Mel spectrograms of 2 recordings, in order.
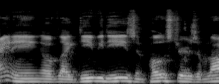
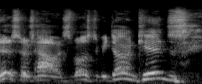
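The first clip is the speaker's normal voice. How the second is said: put-on higher-pitched grumpy, crotchety old man voice; 5 semitones higher than usual. Joking about being strict with younger workers: put-on crotchety old dude voice. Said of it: "I'm that old crotchety dude going".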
